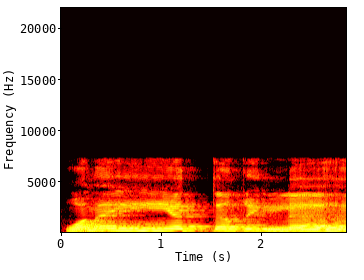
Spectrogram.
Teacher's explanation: قاف کی زیر کی وجہ سے لام اسم جلالہ باریک پڑھیں گے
